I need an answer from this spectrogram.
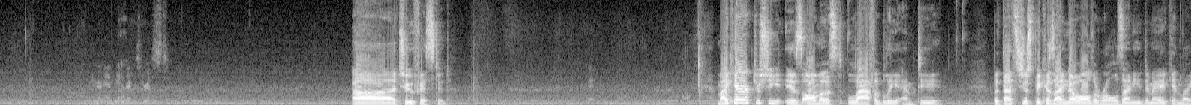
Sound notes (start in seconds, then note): none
